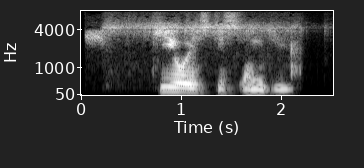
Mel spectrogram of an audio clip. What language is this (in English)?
Esperanto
